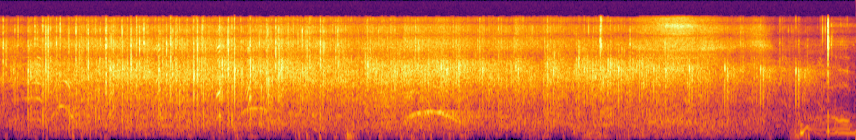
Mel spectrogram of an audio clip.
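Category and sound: crowd, audience applause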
